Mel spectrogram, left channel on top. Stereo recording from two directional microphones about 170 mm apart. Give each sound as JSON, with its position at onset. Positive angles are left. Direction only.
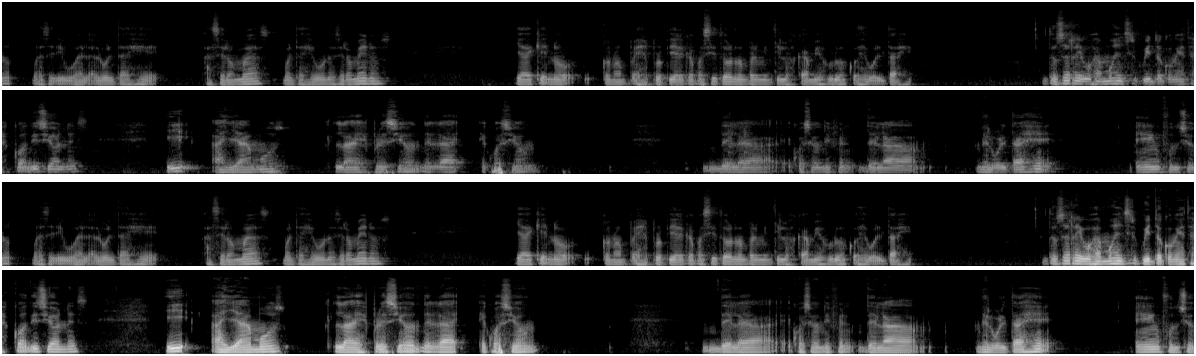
{"t": 0.0, "sound": "speech", "side_deg": -5}
{"t": 5.1, "sound": "speech", "side_deg": -5}
{"t": 10.3, "sound": "speech", "side_deg": -5}
{"t": 11.3, "sound": "speech", "side_deg": -35}
{"t": 13.1, "sound": "a sound", "side_deg": -40}
{"t": 15.1, "sound": "speech", "side_deg": -40}
{"t": 18.2, "sound": "a sound", "side_deg": -35}
{"t": 19.0, "sound": "speech", "side_deg": -35}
